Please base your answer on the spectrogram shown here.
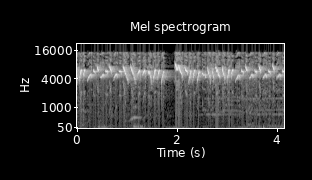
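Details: A pleci, Indonesian white-eye, delivering 'nembak sejaluran panjang' tutor song: rapid high twittering notes, interrupted by a short silence, then resuming just as fast.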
